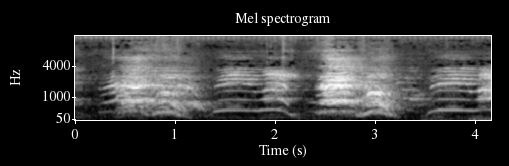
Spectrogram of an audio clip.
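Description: A crowd of marchers shouting slogans in a call-and-response rhythm. A single voice holds a call, then many voices answer together, about three times over.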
